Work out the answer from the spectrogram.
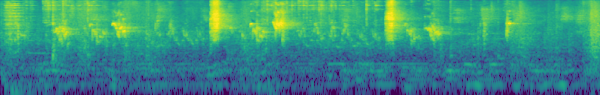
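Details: Caged hen budgerigar, upset while tugging at a tethered ball, chatters with shrill chirps and harsh squeaks roughly every second, with a faint steady hum behind.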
